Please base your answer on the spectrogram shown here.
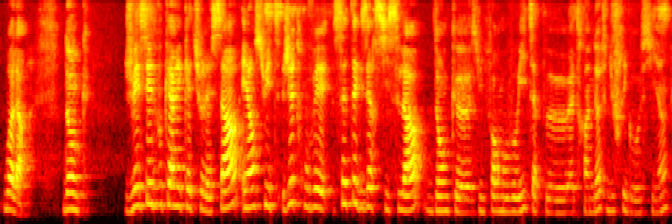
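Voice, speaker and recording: A woman singing teacher walks through a vocal exercise, explaining each step and modelling the vowel sounds herself. Her voice sits at an ordinary middle pitch. The room around her is echoey. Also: normal speed. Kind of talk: vocal technique lesson.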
